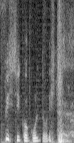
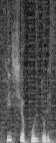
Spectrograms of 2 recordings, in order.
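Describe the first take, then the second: First: The word has a k sound after 'fisi'. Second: The word has no k sound after 'fisi'. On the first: The speaker calls it right. "Es físico-culturista" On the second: The speaker calls it wrong. "está mal dicho también"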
